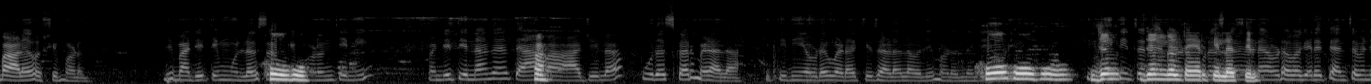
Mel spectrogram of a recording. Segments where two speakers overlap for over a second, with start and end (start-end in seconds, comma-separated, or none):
11.0-12.6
